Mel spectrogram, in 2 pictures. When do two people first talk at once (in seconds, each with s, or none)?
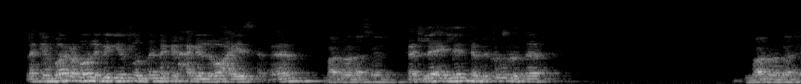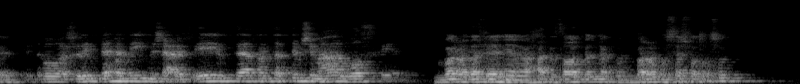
none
